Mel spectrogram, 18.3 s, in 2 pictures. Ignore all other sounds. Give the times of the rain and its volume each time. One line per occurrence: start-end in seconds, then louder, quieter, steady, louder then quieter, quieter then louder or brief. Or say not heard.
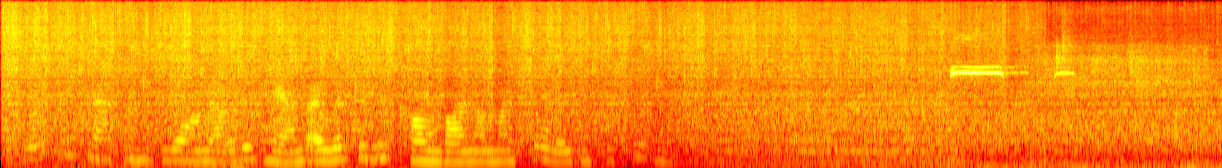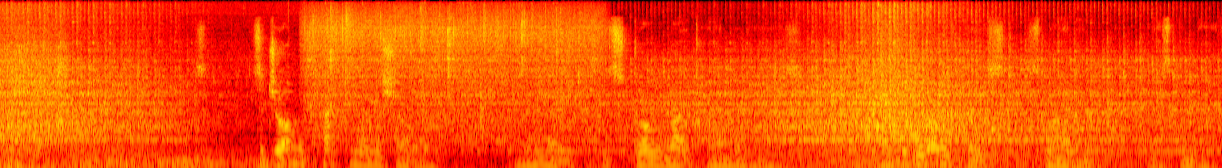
0.0-13.8 quieter.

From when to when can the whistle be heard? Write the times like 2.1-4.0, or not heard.
7.1-8.1.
